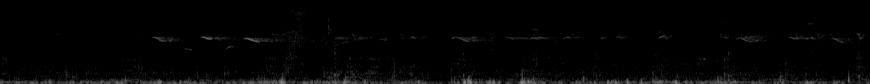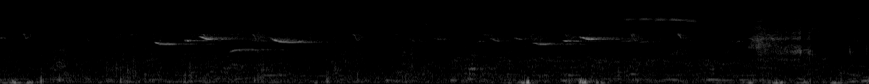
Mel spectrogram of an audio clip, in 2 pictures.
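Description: Small birds chirping over and over in short, high, downward-hooking calls. A low rumble sits underneath and stops about halfway through.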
